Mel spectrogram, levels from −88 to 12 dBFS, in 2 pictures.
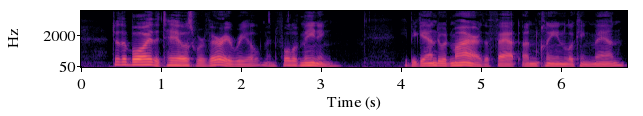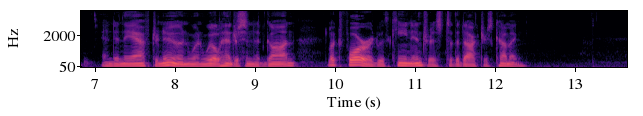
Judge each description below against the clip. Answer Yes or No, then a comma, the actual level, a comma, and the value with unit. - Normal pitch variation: Yes, average, 4.5 semitones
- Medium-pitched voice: No, very low, 95 Hz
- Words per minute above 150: Yes, average, 170 wpm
